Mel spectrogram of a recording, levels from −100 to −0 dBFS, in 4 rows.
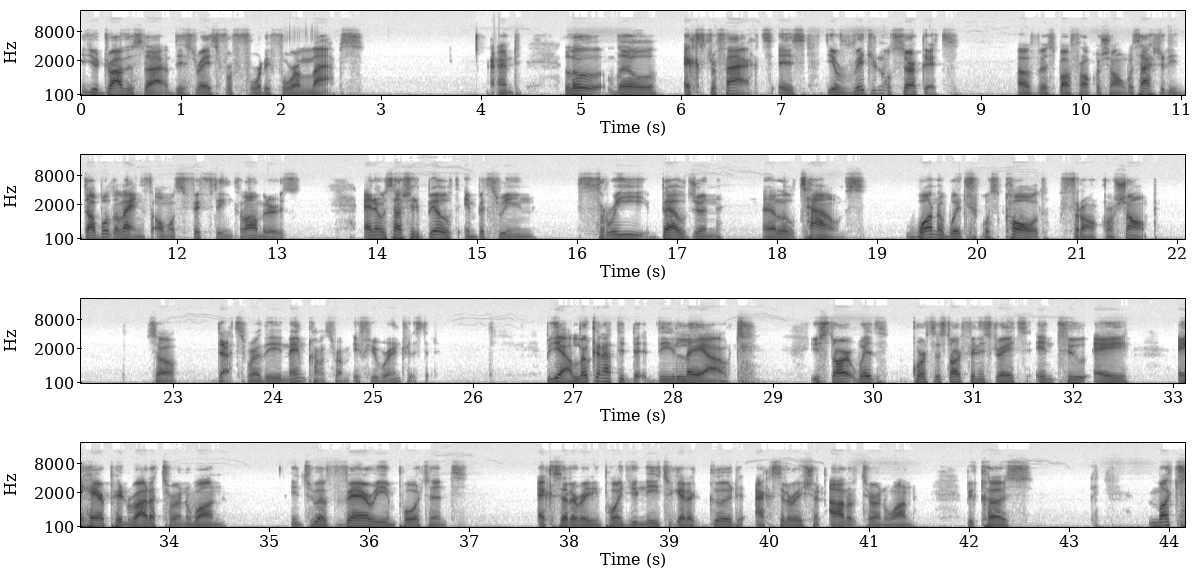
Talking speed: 140 wpm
